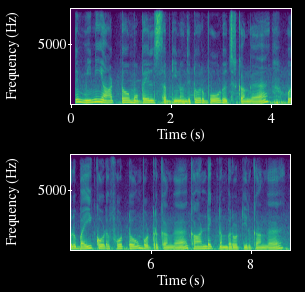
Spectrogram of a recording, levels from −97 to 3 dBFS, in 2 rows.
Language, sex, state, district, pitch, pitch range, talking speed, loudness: Tamil, male, Tamil Nadu, Kanyakumari, 145 Hz, 130-160 Hz, 115 wpm, -12 LUFS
